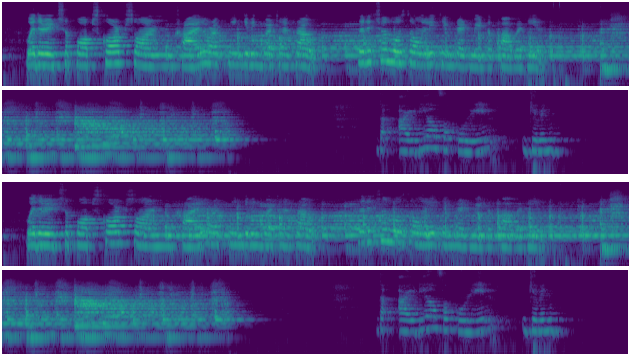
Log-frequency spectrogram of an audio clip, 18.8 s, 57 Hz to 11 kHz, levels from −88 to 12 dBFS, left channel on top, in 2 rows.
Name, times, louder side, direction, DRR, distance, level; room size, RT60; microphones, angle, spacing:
voice 1, 0.4-4.8 5.3-8.2, left 3 dB, 80° left, 11 dB, 0.9 m, -30 dB
sound 1, 2.1-12.8, right 3 dB, 85° right, 1.2 m, -35 dB
voice 2, 15.1-16.8 17.2-17.7, right 1 dB, 35° right, -2 dB, 2.7 m, -47 dB
10.0 x 6.3 x 7.6 m, 0.79 s
head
